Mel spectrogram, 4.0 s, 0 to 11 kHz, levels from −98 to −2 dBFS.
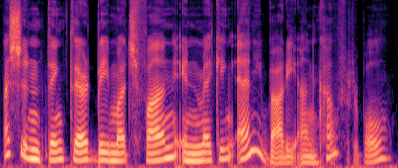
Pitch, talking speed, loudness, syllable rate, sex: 175 Hz, 165 wpm, -17 LUFS, 5.2 syllables/s, female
